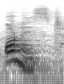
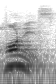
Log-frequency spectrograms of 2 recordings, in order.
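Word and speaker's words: honest: হয়, যেমন ধরো এইচ, এখানে কিন্তু এইচ উচ্চারণ হচ্ছে না, উচ্চারণ হচ্ছে ও। অনেস্ট, আমরা বলছি না যে হনেস্ট।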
